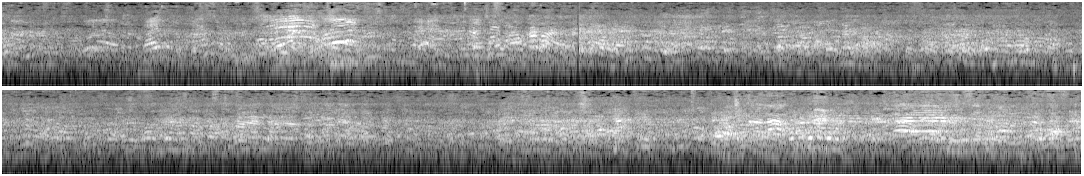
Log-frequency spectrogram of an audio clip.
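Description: A woman talks with people close by.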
